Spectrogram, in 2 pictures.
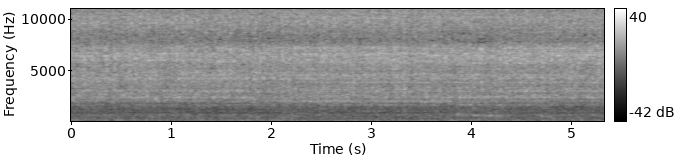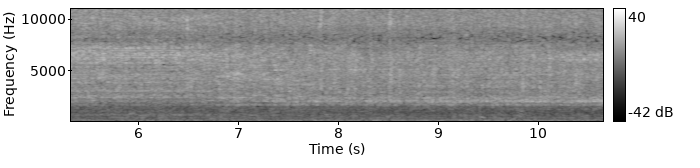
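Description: Steam locomotive B 5112 standing with steam hissing steadily, an even, unbroken hiss.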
